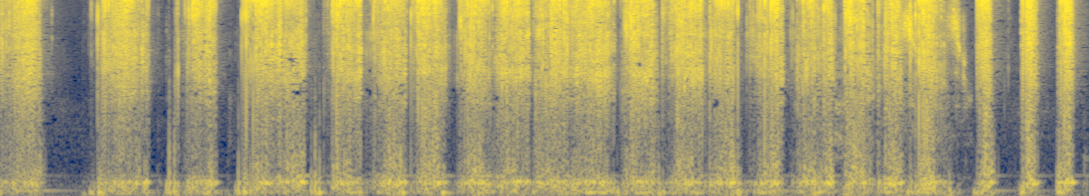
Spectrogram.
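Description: Long pointed acrylic nails fast-scratch and tap the hollow perforated metal mesh grille of a black USB condenser microphone. The result is a dense, boomy, low-heavy scraping rush broken by short silent gaps, turning into quicker choppy bursts near the end.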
